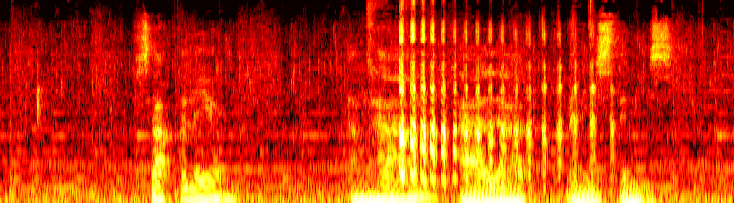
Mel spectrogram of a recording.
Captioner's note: struggles to swallow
